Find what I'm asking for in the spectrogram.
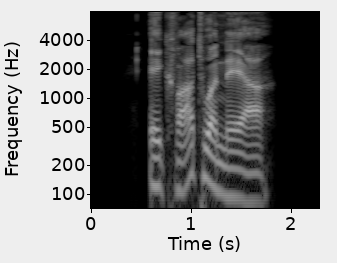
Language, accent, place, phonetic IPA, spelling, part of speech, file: German, Germany, Berlin, [ɛˈkvaːtoːɐ̯ˌnɛːɐ], äquatornäher, adjective, De-äquatornäher.ogg
- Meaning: comparative degree of äquatornah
